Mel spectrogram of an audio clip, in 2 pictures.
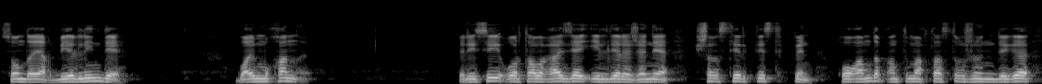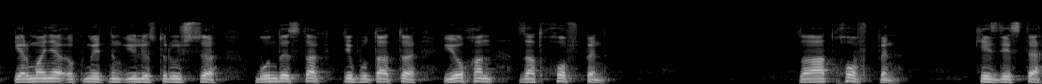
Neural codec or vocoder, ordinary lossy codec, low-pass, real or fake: none; none; 7.2 kHz; real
